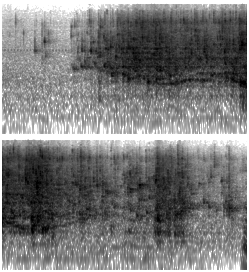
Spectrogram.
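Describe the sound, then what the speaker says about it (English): Water pours steadily from a can or tap onto a potted cattleya orchid, a soft continuous splashing trickle that rises after a brief quiet start and runs on alone with no talk. "So we'll just give this one a watering."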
